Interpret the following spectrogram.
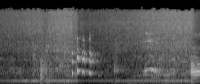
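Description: Bathroom faucet running steadily into the sink, with short bits of voice about a second and a half in and again near the end.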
